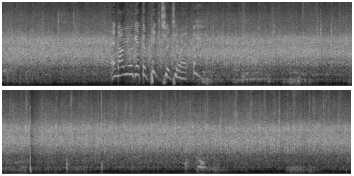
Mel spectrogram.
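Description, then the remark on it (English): Sustained, dense applause from a crowd at the RIAS award ceremony fills the whole stretch at a steady loud level, with a few spoken words and some whistling cutting through early on. “Big round of applause.”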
